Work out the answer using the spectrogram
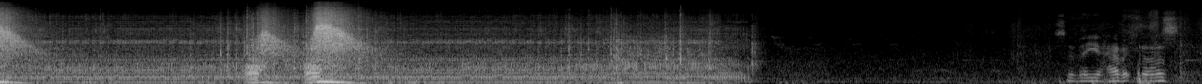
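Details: Brush cutter/trimmer starting, after the choke fully on and then the choke pushed down: the small engine buzzes high and surges a couple of times for about seven seconds, then goes quiet. It started and ran normally.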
